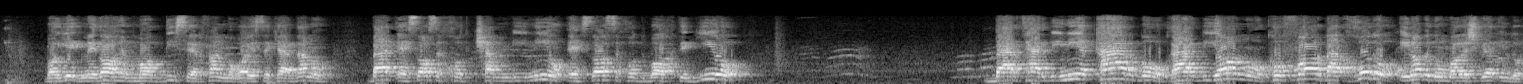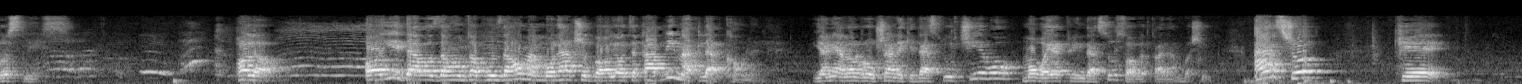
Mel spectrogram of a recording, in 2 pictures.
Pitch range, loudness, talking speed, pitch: 175-275 Hz, -9 LUFS, 130 wpm, 200 Hz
